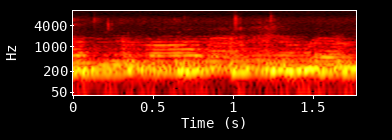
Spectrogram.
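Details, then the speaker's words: 8-track cartridge playing with a replacement pressure pad cut from weatherproofing strip with rubberized backing: music comes through dull and boxy with no treble, far worse than with the foam pad. "Nah, it's useless. It's sounding really rubbish."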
